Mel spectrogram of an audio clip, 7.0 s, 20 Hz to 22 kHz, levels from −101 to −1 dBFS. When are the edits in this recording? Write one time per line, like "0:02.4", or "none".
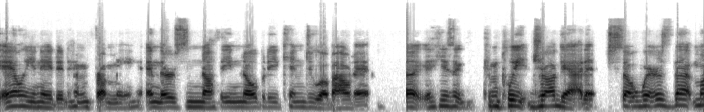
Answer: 0:04.1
